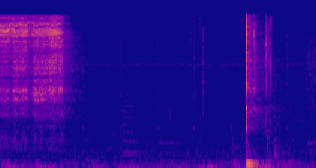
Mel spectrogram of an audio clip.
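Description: A hissing noise for about the first second, then faint background game music with a few soft tones, then one sharp, loud knock about three seconds in.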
